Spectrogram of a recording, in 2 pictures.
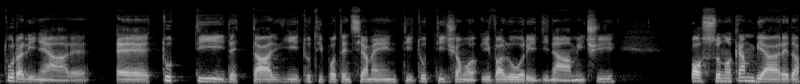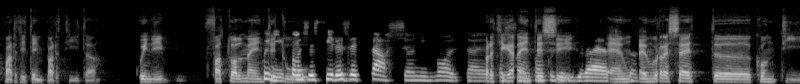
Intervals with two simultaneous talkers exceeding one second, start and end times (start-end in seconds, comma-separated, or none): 12.8-14.4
